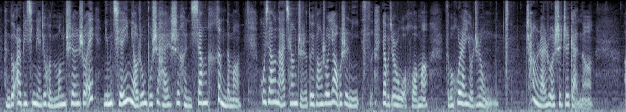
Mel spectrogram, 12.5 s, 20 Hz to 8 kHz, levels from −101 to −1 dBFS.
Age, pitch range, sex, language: 20-39, 205-260 Hz, female, Chinese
